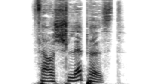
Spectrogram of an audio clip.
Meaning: second-person singular subjunctive I of verschleppen
- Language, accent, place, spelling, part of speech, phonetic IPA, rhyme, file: German, Germany, Berlin, verschleppest, verb, [fɛɐ̯ˈʃlɛpəst], -ɛpəst, De-verschleppest.ogg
